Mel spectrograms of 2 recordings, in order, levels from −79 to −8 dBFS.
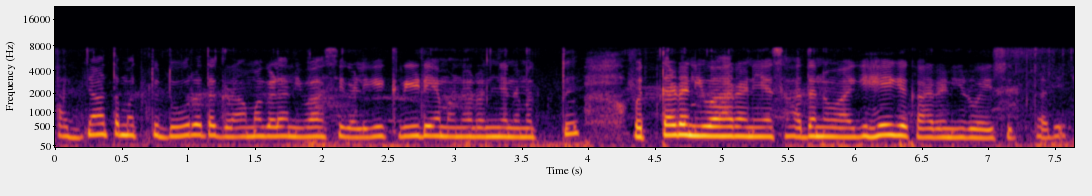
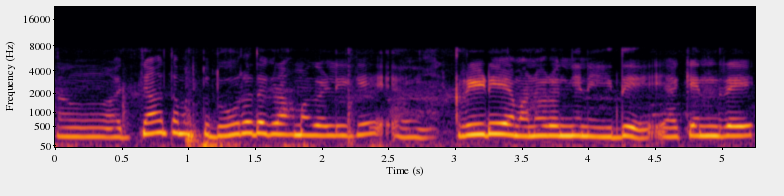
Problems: background sounds at intervals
